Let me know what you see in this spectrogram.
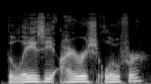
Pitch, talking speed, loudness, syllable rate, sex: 120 Hz, 160 wpm, -15 LUFS, 5.3 syllables/s, male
